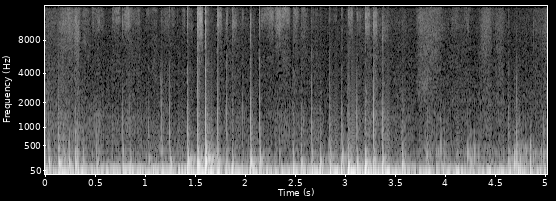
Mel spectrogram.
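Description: A large, soft, solid red foam sponge die with black pips is tapped and scratched with the fingertips close to the microphone. Soft, dull thumps and brushing scratches repeat in a continuous, uneven run, with most of the energy low and a faint bright hiss above.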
